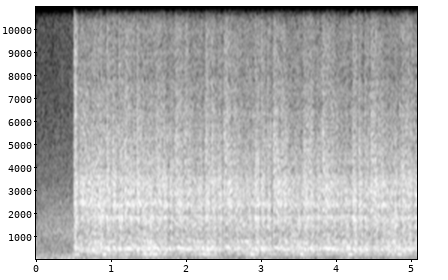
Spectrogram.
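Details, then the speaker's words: M1165 turbocharged Humvee diesel cranking on just-installed batteries with all fuel injector lines loosened to bleed air after transmission pan bolts were retightened; steady starter churn, no firing, won't catch with air still in the fuel system. "Gonna go ahead and crank it over and see if some fuel starts coming out, and then once it starts coming out, then I'm gonna go ahead and tighten them all, and then hopefully she runs without any issues."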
